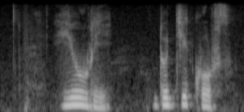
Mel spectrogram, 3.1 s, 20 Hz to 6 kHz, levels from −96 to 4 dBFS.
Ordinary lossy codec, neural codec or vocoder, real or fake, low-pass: none; none; real; 5.4 kHz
